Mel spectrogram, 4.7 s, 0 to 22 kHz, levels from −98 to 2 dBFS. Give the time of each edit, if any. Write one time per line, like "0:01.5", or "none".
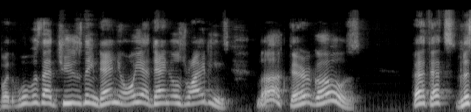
none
